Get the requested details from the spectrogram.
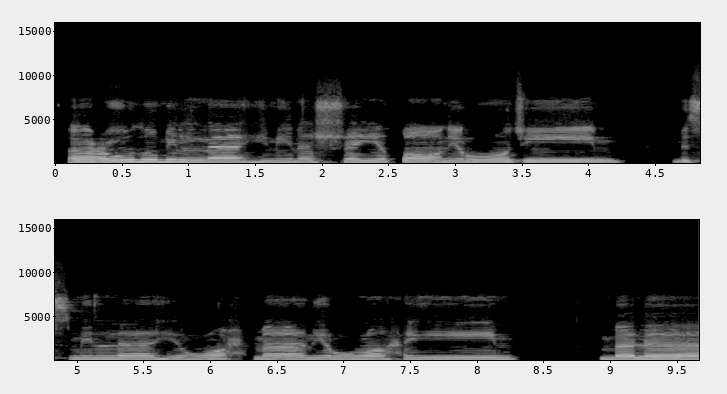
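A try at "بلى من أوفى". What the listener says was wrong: একটু ঠোঁট গোল হচ্ছে, রয়ের বেলায় আপনার ঠোঁটটা মোটামুটি গোল হচ্ছে। ঠোঁট গোল হচ্ছে।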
